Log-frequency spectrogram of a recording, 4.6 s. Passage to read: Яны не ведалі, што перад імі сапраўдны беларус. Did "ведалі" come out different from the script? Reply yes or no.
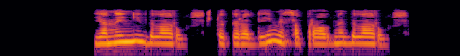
yes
